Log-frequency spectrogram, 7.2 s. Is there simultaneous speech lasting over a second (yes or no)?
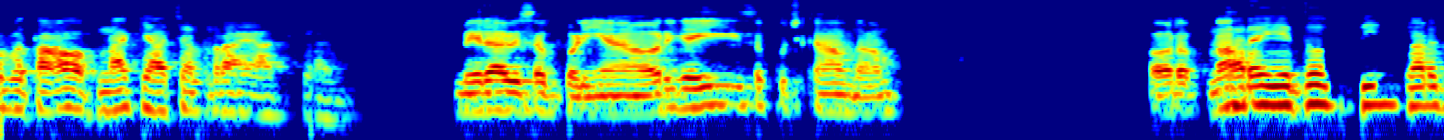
no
